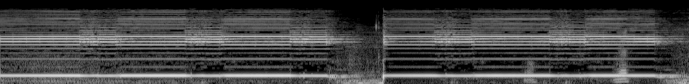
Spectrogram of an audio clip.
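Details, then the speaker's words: Honda Beat 2019 battery check: horn pressed while holding the electric starter stays loud and steady, and just as loud after release, so the battery is not dropping; the intermittent starter fault is not the battery. "Tapi kalau ini bisa teman-teman dengerin tadi suara klaksonnya makin nyaring, terus dilepas nyaring lagi. Berarti bukan dari aki."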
